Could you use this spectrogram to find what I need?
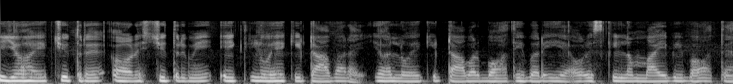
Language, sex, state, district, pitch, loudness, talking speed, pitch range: Hindi, male, Uttarakhand, Tehri Garhwal, 155 Hz, -17 LUFS, 220 wpm, 140-160 Hz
